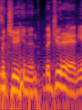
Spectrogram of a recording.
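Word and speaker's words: Medunjanin: They did lose Menduan. Guy, his names are fucking terrible. Terrible to pronounce. – Majunin, yeah. Thank you.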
